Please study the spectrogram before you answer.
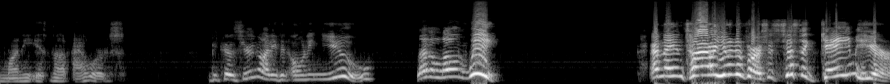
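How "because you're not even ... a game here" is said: booming, swooping, rising, full-volume yelling. Speaking to an audience and apologizing for yelling: yelling. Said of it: "I'm sorry about this yelling".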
